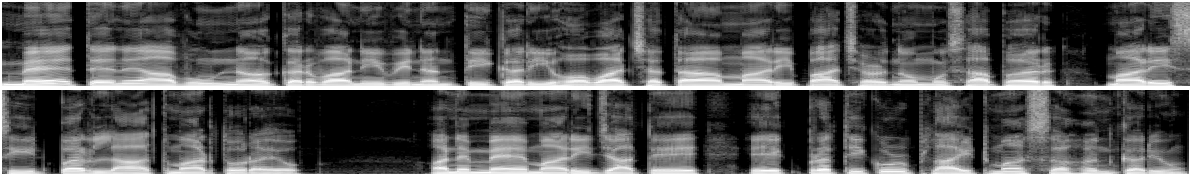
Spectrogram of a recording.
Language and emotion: Gujarati, sad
